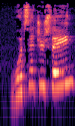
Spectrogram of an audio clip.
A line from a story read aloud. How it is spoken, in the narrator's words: cried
